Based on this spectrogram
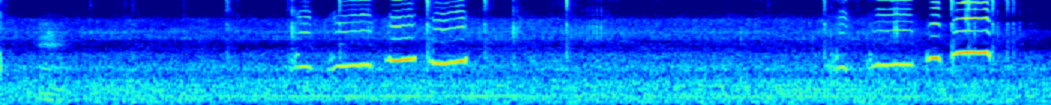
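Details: Cockatiel whistling a tune during a trip out, pleased to be outside: two bursts of stepped, rising whistled notes separated by a pause, against continuous low engine rumble.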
